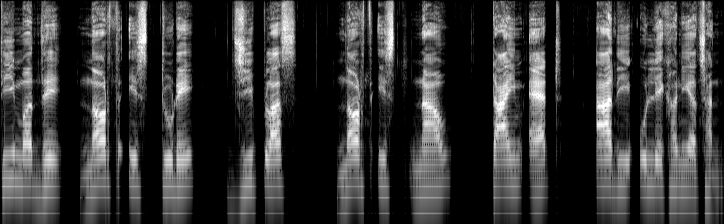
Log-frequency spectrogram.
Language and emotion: Nepali, neutral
